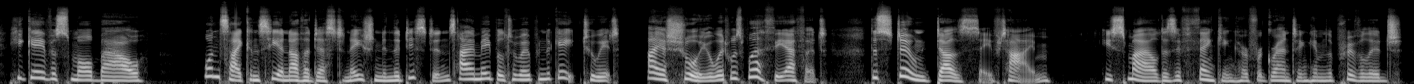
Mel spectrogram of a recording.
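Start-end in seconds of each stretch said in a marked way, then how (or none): 2.0-10.5 courteous, formal guardian voice; smooth guardian. Acted. Guardian explaining his gates to the woman, smooth and courteous. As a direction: play the guardian, smoothly assuring her.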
